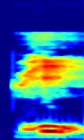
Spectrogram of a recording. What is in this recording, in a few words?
"whii", Palula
